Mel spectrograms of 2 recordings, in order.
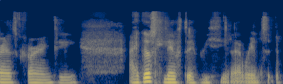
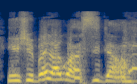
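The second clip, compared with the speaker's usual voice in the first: loud, high brush-off; dismissive retort; 8 semitones higher, 10 dB louder than usual. Retold or imitated. Woman bringing a word from Abba, loud dismissive. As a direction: tell her to sit down, scoffing. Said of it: "I'm like".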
